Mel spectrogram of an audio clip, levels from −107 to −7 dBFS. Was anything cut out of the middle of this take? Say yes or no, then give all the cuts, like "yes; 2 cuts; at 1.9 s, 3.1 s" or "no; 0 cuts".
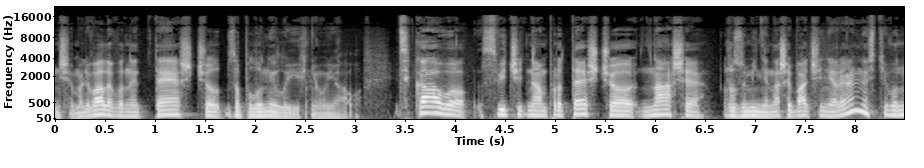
yes; 1 cut; at 3.4 s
